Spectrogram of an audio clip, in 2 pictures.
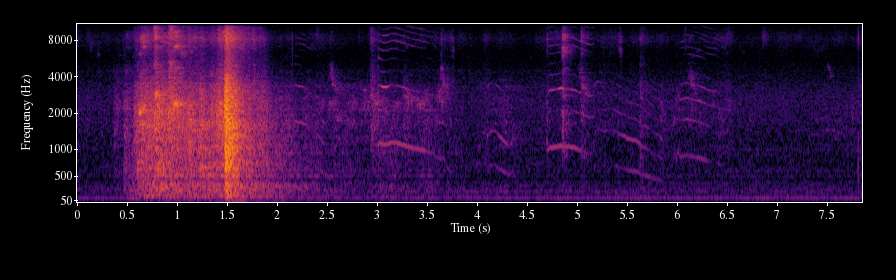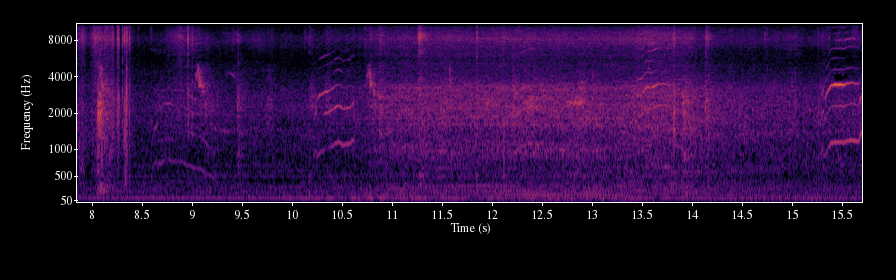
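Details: Baby kitten meowing as it searches for and calls its mother; thin, scattered high meows, some rising and some falling, with a loud clatter near the start and steady low hum behind.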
